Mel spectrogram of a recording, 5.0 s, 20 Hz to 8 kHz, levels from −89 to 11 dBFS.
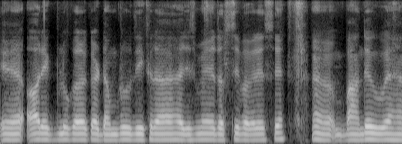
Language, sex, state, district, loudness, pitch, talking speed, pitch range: Hindi, male, Punjab, Pathankot, -16 LUFS, 120 Hz, 240 wpm, 115-125 Hz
